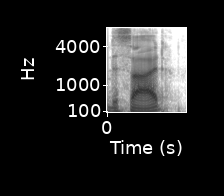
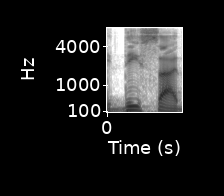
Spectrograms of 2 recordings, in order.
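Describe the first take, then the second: First: Said in the usual way. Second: "decide" with a long, stressed DEE; Southern pronunciation. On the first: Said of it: "It's not decide". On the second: Shown as a demonstration. Coach demonstrates his Southern word, "decide" as DEE-cide. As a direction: lean on the first syllable of "decide". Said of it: "the way you say it in the South".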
